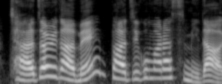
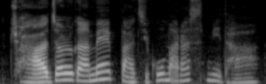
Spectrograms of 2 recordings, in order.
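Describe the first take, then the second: First: It is said forcefully with strong energy. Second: It is said softly with relaxed energy. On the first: The speaker calls it wrong. "이런 식으로 강하게 얘기하기보다는" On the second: The speaker calls it right. "살짝 힘을 빼주시면 돼요"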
